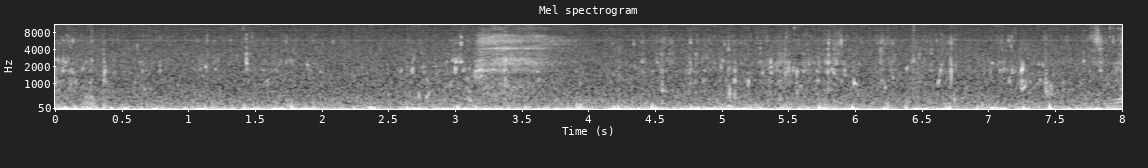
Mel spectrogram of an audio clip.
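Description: Small sea waves lapping and sloshing against a camera held at the water's surface, with scattered small splashes and a brief hissing wash of water about three seconds in.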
